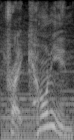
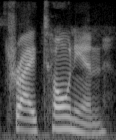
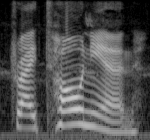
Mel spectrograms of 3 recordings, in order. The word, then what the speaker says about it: Tritonian: This Triconian jungle is hot. Tritonian. What? It's pronounced Tritonian. That's what I said. Triconian. Tritonian. With a T in the middle.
